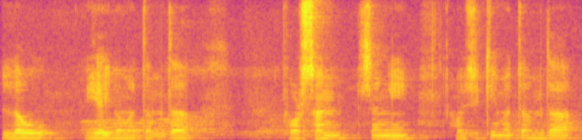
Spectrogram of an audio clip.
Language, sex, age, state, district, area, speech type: Manipuri, male, 30-45, Manipur, Thoubal, rural, spontaneous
